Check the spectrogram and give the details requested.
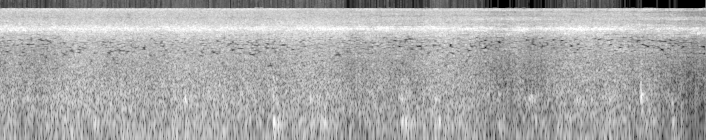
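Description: Chicken strips and julienned carrots sizzling steadily and loudly in hot oil in a pan while being stirred with a wooden spoon.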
